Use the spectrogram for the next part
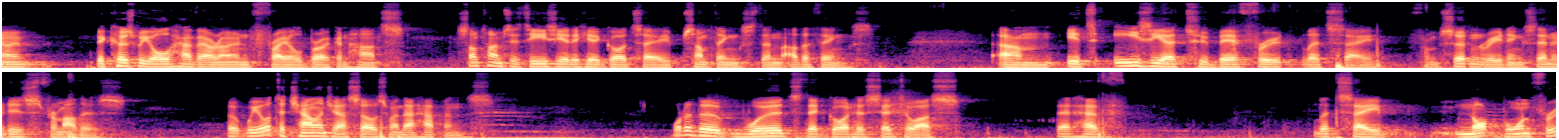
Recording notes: Homily for the Fifteenth Sunday in Ordinary Time, delivered in Our Lady Star of the Sea, Gladstone, Qld.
